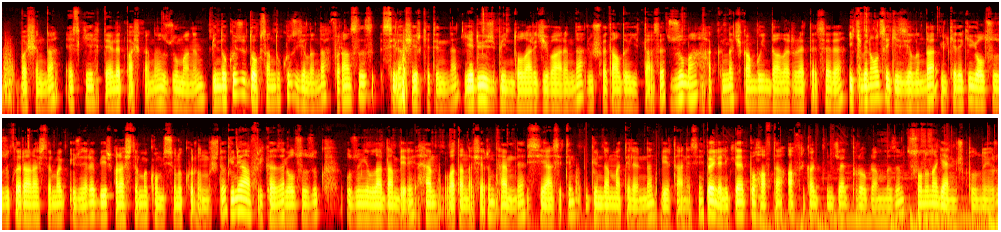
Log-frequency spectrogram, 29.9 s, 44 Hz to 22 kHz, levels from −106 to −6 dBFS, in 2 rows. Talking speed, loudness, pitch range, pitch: 115 wpm, -27 LUFS, 85-100 Hz, 95 Hz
